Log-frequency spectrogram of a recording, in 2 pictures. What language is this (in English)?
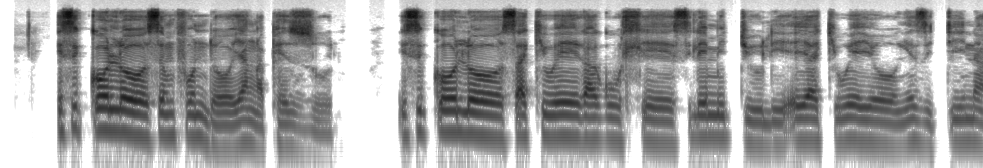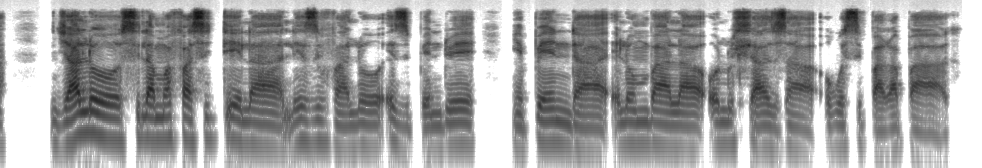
North Ndebele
